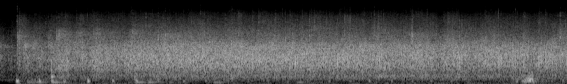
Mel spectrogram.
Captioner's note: audience applauding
